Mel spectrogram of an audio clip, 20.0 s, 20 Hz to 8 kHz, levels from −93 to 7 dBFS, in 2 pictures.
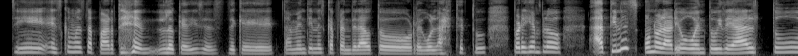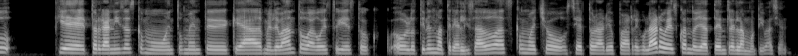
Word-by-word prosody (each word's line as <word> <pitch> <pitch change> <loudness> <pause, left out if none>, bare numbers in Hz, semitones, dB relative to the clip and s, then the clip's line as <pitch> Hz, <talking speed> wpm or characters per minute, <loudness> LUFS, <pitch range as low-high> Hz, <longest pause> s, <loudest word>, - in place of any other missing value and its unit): Sí, 235 -1 -1
es 235 -3 -2
como 255 +1 -4
esta 250 0 -1
parte, 205 +2 +1 0.2
lo 210 0 -1
que 190 -2 -3
dices 190 -2 -8
de 190 -1 -6
que, 175 -1 -5
también 205 +2 -6
tienes 220 -1 -5
que 215 - -2
aprender 185 -3 -3
a 180 - +6
autorregularte 180 +2 -1
tú. 230 0 -8 0.3
Por 245 0 +3
ejemplo, 255 -1 +1 0.4
ah, - - +9
¿tienes 415 +10 +1
un 255 +2 +2
horario? 225 -2 +5
O 215 - +3
en 215 0 0
tu 210 0 0
ideal, 210 +3 +4
tú 245 0 -3 0.5
quie 205 -3 +5
te 210 - -2
organizas 205 +2 +2
como 185 -5 -5
en 180 - -6
tu 185 - -10
mente 190 0 -5
de 185 -1 0
que: 185 0 -2
"Ah 180 0 +3
me 180 -2 -4
levanto 205 +5 0
o 200 - +1
hago 185 0 0
esto 185 +1 -6
y 195 - -1
esto". 185 -2 -5
Q - - -24
q - - -24
¿o 190 - 0
lo 185 0 -3
tienes 205 +4 -3
materializado? 180 +1 0
¿Has 215 0 +2
como 205 -1 -5
hecho 185 -2 -3
cierto 185 +1 -3
horario 175 0 -1
para 175 -1 -3
regular 180 +7 +3
o 240 - +4
es 220 -1 +1
cuando 205 -4 -2
ya 170 -1 +2
te 180 +2 +1
entre 180 0 -2
la 165 -1 +1
motivación? 150 +4 -11
195 Hz, 200 wpm, -25 LUFS, 180-220 Hz, 0.5 s, ah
